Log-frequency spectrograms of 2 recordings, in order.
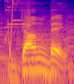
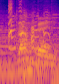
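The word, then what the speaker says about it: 干杯: this is very important we say gambe gambe when you say gambe it means bottom up bottom up so gamb gamb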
